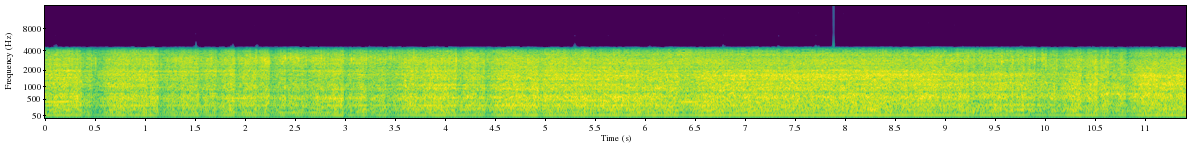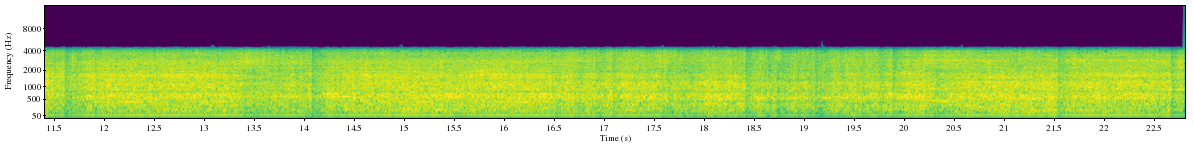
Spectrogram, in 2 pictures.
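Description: Compact excavator running its boom-mounted hydraulic brush cutter: a steady engine drone with a high whine over it.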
